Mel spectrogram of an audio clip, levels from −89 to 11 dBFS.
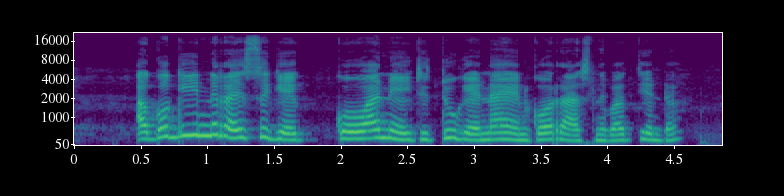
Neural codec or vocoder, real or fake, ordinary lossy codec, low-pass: vocoder, 48 kHz, 128 mel bands, Vocos; fake; none; 19.8 kHz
